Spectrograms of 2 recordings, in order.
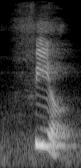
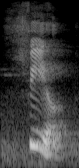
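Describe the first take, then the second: First: The vowel is clipped short. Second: The vowel is clipped short.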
